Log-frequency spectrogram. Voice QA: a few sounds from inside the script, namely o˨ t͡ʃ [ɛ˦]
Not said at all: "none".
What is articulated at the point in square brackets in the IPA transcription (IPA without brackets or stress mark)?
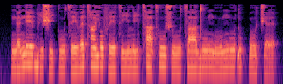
ɛ˨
